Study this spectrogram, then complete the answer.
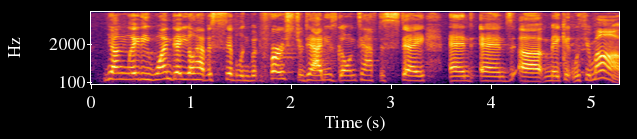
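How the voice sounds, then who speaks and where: Through noticeable background noise, a woman with a fairly high pitch speaks at a moderate pace. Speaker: talk show host. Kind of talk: talk show monologue, hot topics.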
